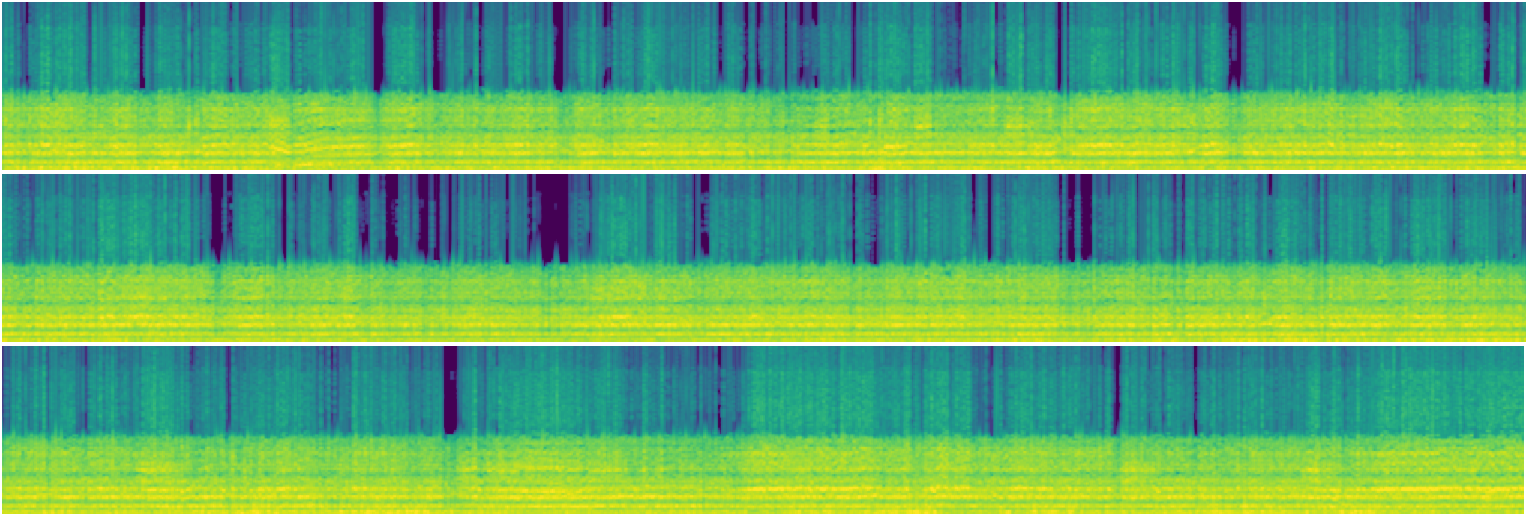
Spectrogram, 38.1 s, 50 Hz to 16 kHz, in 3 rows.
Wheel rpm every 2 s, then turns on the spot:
230, 210, 230, 230, 230, 230, 240, 230, 230, 230, 230, 230, 230, 230, 230, 220, 230, 230, 220.
none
